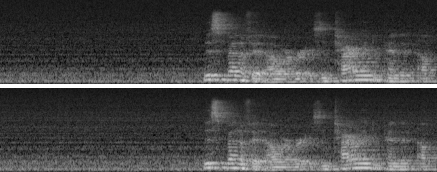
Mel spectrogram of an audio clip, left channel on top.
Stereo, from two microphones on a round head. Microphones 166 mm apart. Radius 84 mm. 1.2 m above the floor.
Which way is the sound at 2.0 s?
35° right (ahead or behind).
